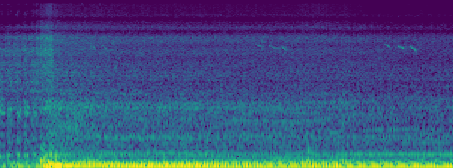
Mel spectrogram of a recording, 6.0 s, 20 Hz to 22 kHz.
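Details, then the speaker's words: BMW E90 325i with the N52 engine, treated for rough idle, cold start after the O2 sensor wires were spliced. A quick crank, then a smooth, steady cold idle with no stumble; a check engine light and slightly hunting revs appeared afterwards. "Okay, it's cold starting at the moment. Let's check on the wires. The car is running good so far."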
